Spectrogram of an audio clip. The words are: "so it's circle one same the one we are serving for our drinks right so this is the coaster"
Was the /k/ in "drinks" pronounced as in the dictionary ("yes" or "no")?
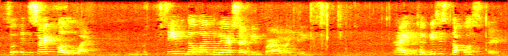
no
